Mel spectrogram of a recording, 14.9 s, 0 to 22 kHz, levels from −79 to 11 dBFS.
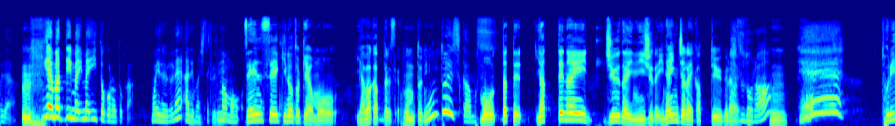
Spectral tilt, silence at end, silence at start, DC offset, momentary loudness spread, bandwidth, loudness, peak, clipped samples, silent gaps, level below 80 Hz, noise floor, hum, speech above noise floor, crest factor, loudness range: -4 dB/octave; 0 s; 0 s; under 0.1%; 13 LU; 12.5 kHz; -26 LUFS; -2 dBFS; under 0.1%; none; -56 dBFS; -64 dBFS; none; 38 dB; 24 dB; 6 LU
